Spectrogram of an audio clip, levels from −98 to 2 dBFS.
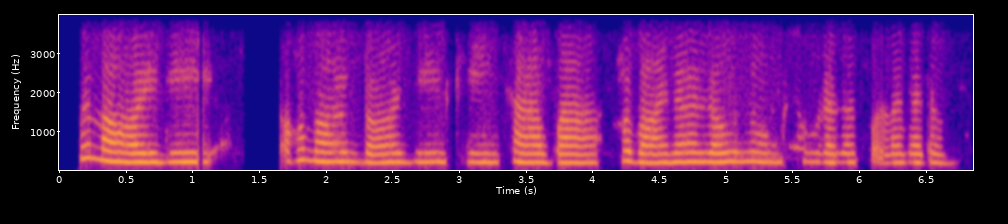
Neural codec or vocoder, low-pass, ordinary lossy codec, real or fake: vocoder, 22.05 kHz, 80 mel bands, WaveNeXt; 3.6 kHz; Opus, 16 kbps; fake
